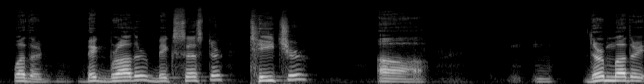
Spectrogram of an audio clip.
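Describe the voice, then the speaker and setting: A man with a Tennessee accent at a moderate pace, ordinary pitch variation, on a very clean recording with a silent background. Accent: Southern US (Tennessee). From US South, East Tennessee. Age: 60s. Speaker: college football coach. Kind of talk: panel discussion.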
